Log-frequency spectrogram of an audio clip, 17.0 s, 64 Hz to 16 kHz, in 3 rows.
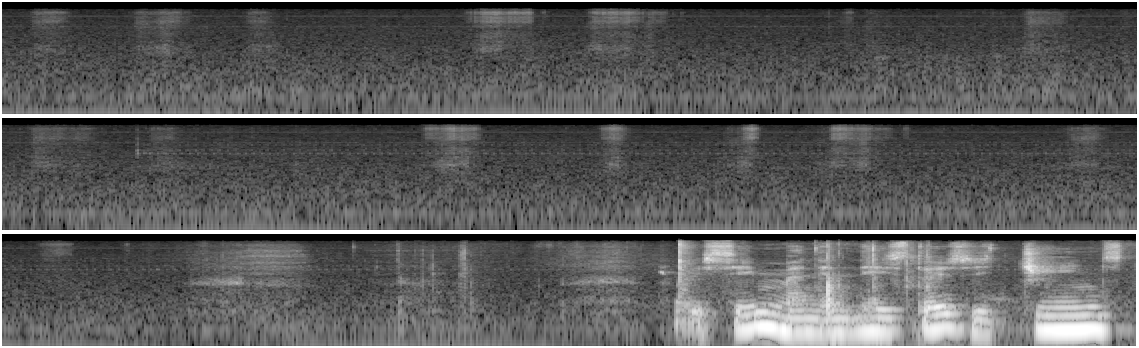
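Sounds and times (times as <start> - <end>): marker scratching on cardstock: 0.2 - 1.4, 2.3 - 3.4, 5.1 - 6.6, 7.8 - 10.2.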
